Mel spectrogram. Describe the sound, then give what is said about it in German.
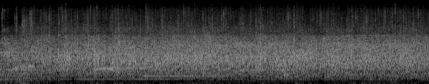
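An audience applauds God steadily, a dense, even wash of many hands clapping that holds at a constant level for several seconds, with no voices standing out above it. “Dann gib Gott einen Applaus.”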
